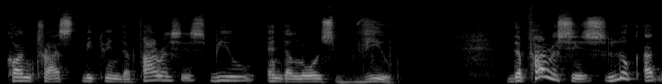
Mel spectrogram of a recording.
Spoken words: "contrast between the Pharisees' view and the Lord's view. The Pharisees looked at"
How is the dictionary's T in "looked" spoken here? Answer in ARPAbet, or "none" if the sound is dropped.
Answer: none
